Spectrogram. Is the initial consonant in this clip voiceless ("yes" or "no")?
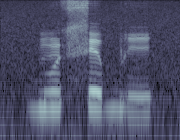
no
